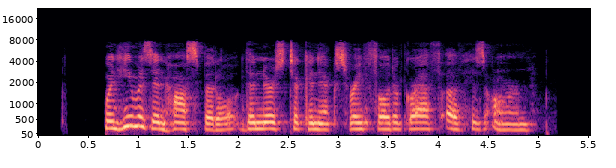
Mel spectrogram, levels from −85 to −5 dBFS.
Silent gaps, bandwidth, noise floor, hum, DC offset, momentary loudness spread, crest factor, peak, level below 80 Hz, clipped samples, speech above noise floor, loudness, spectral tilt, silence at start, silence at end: none; 8 kHz; -52 dBFS; none; under 0.1%; 8 LU; 14 dB; -2 dBFS; -58 dBFS; under 0.1%; 36 dB; -17 LUFS; -5.5 dB/octave; 0.7 s; 0.4 s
